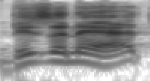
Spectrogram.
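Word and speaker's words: Bissonnette: His Twitter account was among a handful of far-right accounts frequented by Alexander Bisonette. That's how you pronounce it.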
